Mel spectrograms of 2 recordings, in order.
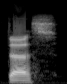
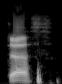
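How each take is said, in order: First: It ends in an 's' sound instead. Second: It ends in an English 'th' sound. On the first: "they do pronounce death as des" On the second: "the English death"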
